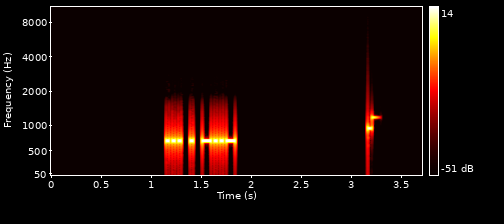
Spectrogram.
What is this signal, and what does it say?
Morse code, heard as a keyed tone, about 38 wpm, 700 Hz. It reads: SEX
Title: Multi-letter Phonemes Repeated 3x 40wpm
